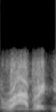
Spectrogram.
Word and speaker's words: Robert: Type in my name, Pascal Robert. It's Pascal. Last name is spelled like Robert, no S.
